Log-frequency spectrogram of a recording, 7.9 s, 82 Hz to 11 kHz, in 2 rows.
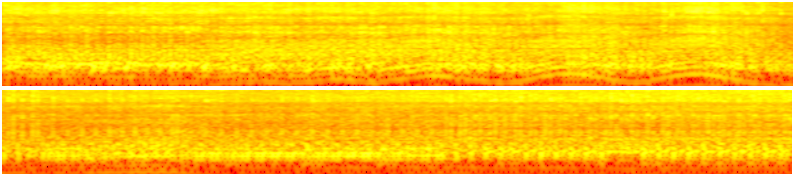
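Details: New Turnigy TP31-T 31cc twin gas engine (CD ignition, Walbro carb, 3.7 HP at 8500 rpm), first run in a cold room after the choke comes off: a buzzy, even beat with a brief wavering rise and fall in revs, then steady, a clean and healthy low speed.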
